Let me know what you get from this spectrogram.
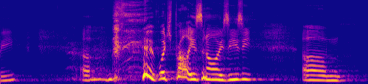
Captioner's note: chuckles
